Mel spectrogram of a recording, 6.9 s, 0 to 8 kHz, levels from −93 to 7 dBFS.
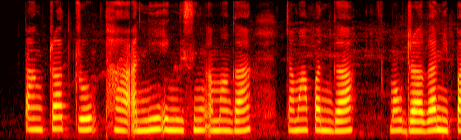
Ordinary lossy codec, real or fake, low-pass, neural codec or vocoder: none; real; none; none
